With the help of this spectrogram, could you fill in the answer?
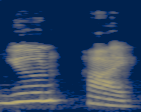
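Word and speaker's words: Unhei: It's pronounced Yunhai."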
